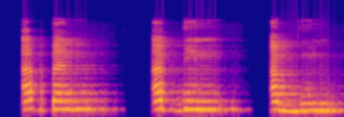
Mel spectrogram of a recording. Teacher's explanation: ہم اس کے اوپر غنہ نہیں کر رہے کیونکہ اس کے بعد والا جو حرف ہے وہ حمزہ ہے اور وہ حروف ہلکی میں سے ہے.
